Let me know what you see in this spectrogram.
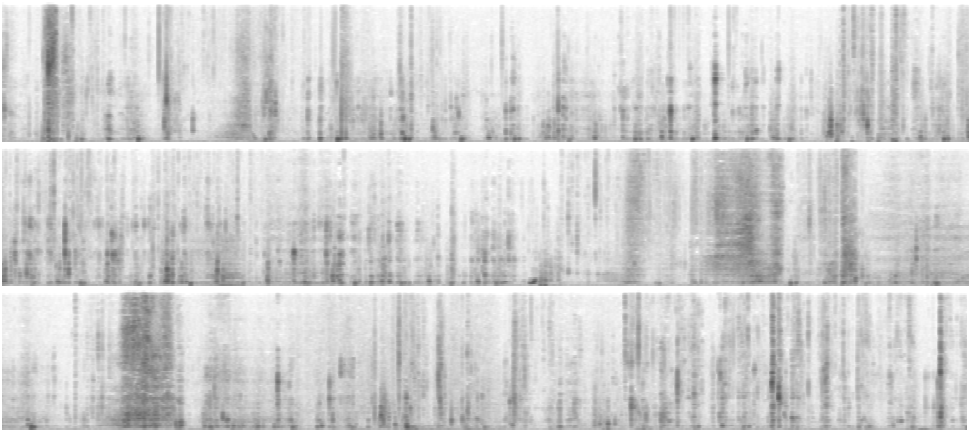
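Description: Close-miked chewing and biting of food: a dense run of wet clicks and crunches, with a few longer, louder stretches partway through.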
